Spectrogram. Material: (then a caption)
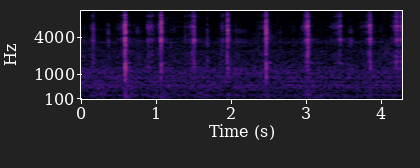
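Wood. A steel knife carves shavings from the surface of a hand-held wooden tobacco pipe bowl with a black stem. Crisp, short knife-on-wood cuts land at irregular intervals, each a sharp, bright click that dies away almost at once over a low, steady background hiss.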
